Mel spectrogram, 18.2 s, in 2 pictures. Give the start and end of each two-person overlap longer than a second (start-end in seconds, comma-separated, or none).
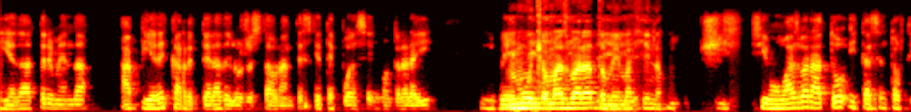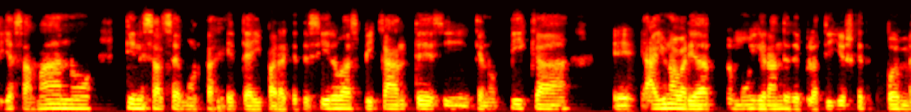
5.1-6.7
